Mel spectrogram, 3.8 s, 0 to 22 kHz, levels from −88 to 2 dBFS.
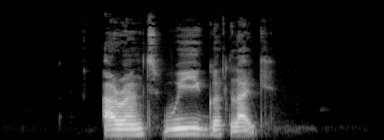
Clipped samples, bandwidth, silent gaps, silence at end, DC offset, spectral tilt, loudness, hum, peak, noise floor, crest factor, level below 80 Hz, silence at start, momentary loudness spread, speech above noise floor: under 0.1%; 14.5 kHz; none; 1.2 s; under 0.1%; -5.5 dB/octave; -18 LUFS; none; -2 dBFS; -83 dBFS; 20 dB; -66 dBFS; 1.05 s; 7 LU; 66 dB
